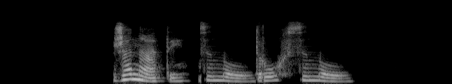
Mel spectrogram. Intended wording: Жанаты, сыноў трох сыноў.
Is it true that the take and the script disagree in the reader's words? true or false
false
